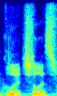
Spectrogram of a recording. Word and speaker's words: glitchless: So really excited for some glitchless runs. Yeah, glitchless. Just keep that second syllable in there in mind too.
